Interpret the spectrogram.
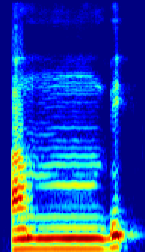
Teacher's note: با کے نیچے زیر ہے اور آگے حمزہ کے اوپر جزم ہے، تو حمزہ کے اوپر جزم ہے، حمزہ ساکنہ ہے، تو حمزہ ساکنہ کو ہمیشہ جھٹکا دے کے پڑھتے ہیں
